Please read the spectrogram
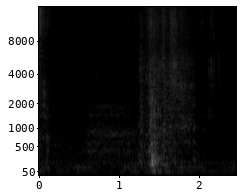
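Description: Mostly quiet room tone with one short knock about one and a half seconds in as a large metal food can is handled, then faint handling noise.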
